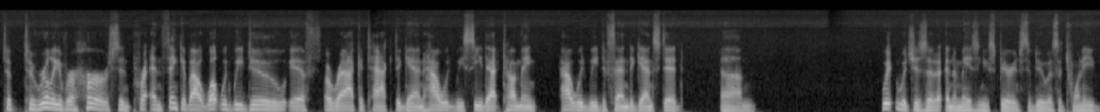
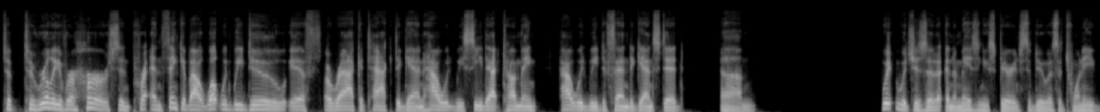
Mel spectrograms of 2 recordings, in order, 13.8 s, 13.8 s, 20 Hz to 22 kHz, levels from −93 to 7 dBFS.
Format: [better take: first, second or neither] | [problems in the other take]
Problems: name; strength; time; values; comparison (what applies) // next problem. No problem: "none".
second | hiss; faint; throughout; 30 dB below the speech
